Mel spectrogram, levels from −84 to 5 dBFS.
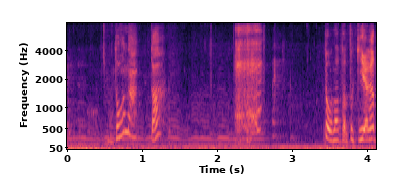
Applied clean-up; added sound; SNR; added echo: none; Insect; 7 dB; none.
